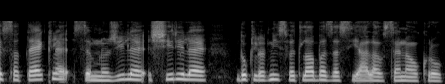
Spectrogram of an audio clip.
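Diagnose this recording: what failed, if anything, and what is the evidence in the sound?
Nothing stood out on listening to this speech recording, so there is no failure to diagnose.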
